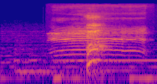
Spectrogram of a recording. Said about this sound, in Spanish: ¿Y esto qué es? Está hablando como una oveja.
